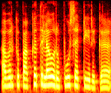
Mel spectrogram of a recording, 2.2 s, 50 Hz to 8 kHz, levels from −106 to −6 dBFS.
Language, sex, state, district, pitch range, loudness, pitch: Tamil, female, Tamil Nadu, Nilgiris, 195-225 Hz, -15 LUFS, 215 Hz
